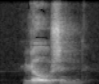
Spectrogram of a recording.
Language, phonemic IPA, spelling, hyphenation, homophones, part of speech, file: Dutch, /ˈloː.zə(n)/, lozen, lo‧zen, Loozen, verb, Nl-lozen.ogg
- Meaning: 1. to drain, to discharge (e.g. waste water) 2. to drive away, to force to leave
